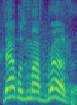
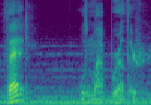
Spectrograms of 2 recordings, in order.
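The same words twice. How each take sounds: First: It is said mockingly, like a thug. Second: It is said with serious dramatic intensity.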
